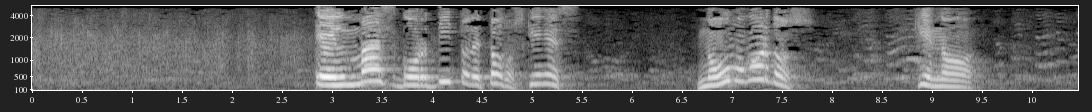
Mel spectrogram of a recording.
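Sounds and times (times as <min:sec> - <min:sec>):
crowd applauding: 0:00.0 - 0:03.3
speech: 0:02.8 - 0:05.5, 0:06.6 - 0:07.8, 0:08.8 - 0:09.5.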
